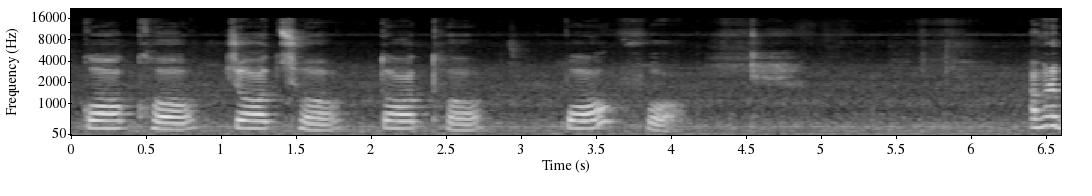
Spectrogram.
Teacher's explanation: এগুলোর উচ্চারণকালে আঘাতজনিত ঘোষ বা শব্দ সৃষ্টি হয় না তাই এগুলোকে অঘোষ ধ্বনি বলে আবার এদেরকে শ্বাস ধ্বনিও বলা হয়ে থাকে ঘোষ ধ্বনি যেসব বাগধ্বনি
